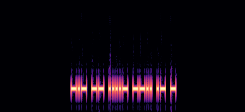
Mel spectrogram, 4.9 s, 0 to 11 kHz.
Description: Morse code, heard as a keyed tone, about 36 wpm, 700 Hz. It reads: KM4ZAT
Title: USA Call Signs - 6 Characters - Repeated 3x - 35wpm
